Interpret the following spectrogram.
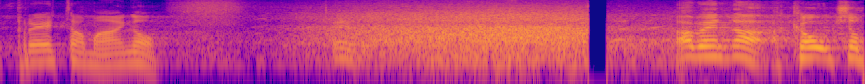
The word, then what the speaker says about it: Pret a Manger: They're even pronouncing it correctly. Wee man, you're fucking 12. It's Pret a Manger.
